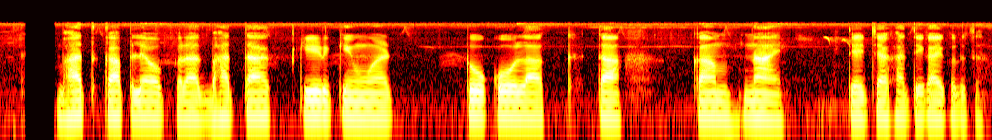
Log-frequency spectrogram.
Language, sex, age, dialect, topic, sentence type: Marathi, male, 18-24, Southern Konkan, agriculture, question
